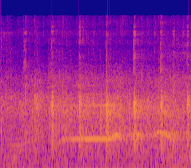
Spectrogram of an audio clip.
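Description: An audience applauds at the Together in Canada gala, held by the Canadian Ethnic Media Association. The clapping is brief and moderately loud, with regular accented swells and no voices.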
